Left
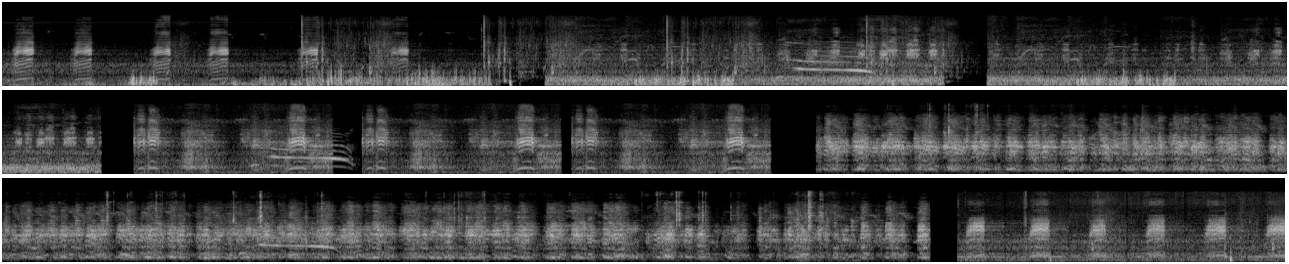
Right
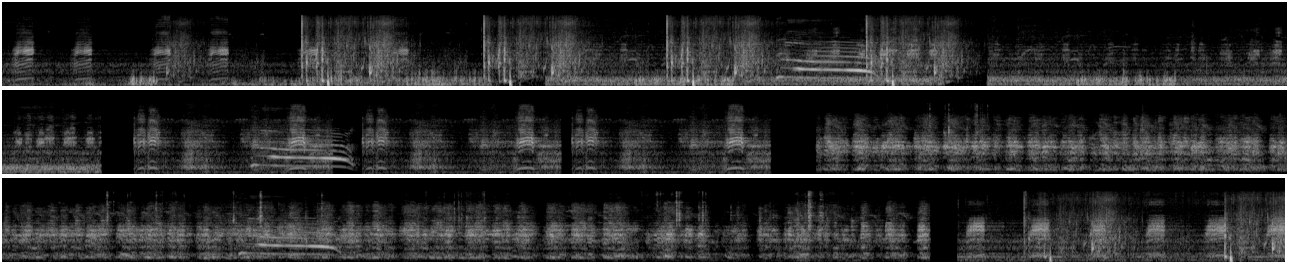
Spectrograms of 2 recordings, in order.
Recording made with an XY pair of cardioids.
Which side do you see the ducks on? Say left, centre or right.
left.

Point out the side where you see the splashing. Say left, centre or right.
right.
